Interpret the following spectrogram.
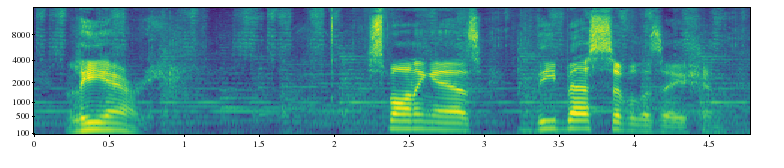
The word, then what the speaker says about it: Liereyy: is none other than the easily pronounced and absolutely no question this is how you pronounce it leery spawning as the best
